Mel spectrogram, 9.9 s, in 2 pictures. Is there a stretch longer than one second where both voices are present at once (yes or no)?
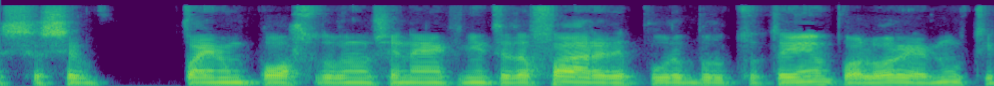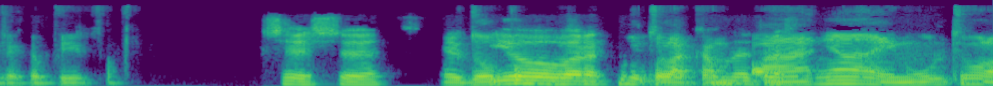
yes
